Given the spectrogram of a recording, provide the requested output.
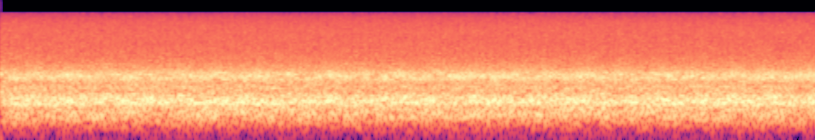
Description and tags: This is an synthetic wind, created with an equalizer with a resonance. It has a quite strong wind quality.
